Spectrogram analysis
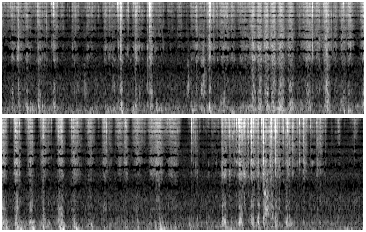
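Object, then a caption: Nylon mesh bath pouf. A yellow-white nylon mesh shower pouf, held in both hands, is scratched and rubbed with long nails. It makes quiet, bright, dense crackling and scratching, with quick rustling bursts that grow louder for a stretch near the end.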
